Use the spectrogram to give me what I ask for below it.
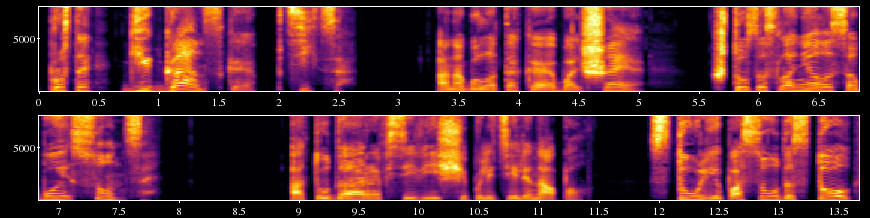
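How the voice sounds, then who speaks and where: A woman narrating a children's story aloud in a lively, expressive way. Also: mid-range voice, no room sound, studio quality. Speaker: audiobook narrator.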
